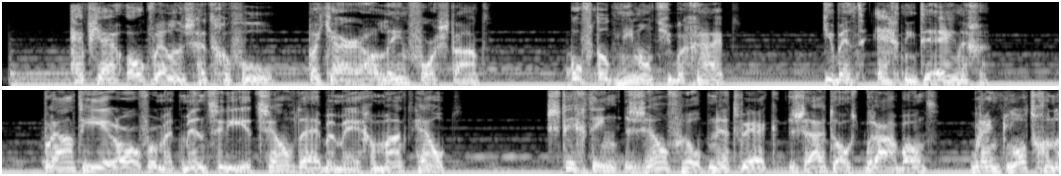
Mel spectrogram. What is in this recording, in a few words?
COMMERCIAL; ZELFHULP NETWERK ZUIDOOST BRABANT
